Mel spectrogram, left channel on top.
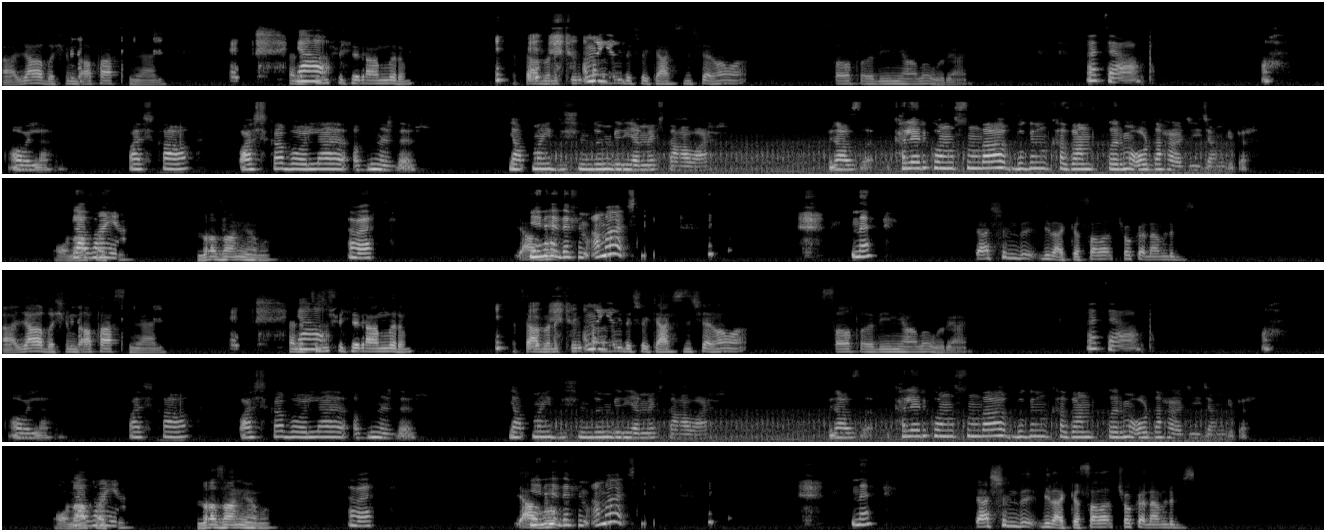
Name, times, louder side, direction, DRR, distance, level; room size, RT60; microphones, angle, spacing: voice 1, 0.0-1.6 2.9-4.1 5.2-7.4 8.3-9.6 27.0-27.7 28.4-29.2 31.6-32.0 36.2-38.4, right 4 dB, 75° right, 0.9 m, -29 dB
voice 2, 2.3-3.3 4.9-6.1 10.8-11.4 12.6-12.8 13.3-13.7 14.5-15.1 15.6-17.4 18.3-20.3 21.5-25.7 27.1-27.6 29.9-30.2 31.7-32.8 34.4-34.6 34.9-35.3, left 4 dB, 30° left, 0.3 m, -25 dB
sound 1, 18.5-25.6, left 3 dB, 65° left, 1.2 m, -43 dB
head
